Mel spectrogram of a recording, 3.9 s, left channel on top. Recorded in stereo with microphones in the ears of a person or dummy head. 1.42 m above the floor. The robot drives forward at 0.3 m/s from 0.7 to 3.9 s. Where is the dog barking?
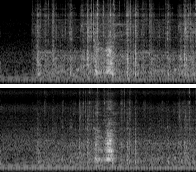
45° right (ahead or behind), 3 m.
